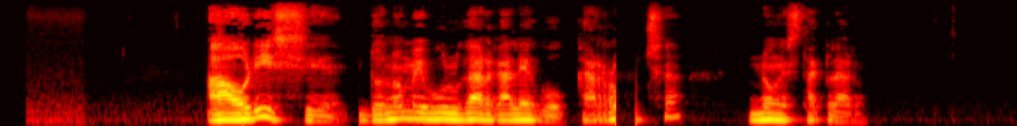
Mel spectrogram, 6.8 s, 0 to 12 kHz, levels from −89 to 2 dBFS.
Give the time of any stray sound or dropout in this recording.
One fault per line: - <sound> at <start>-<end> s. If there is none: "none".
- dropout at 4.1-4.2 s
